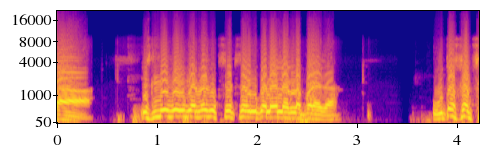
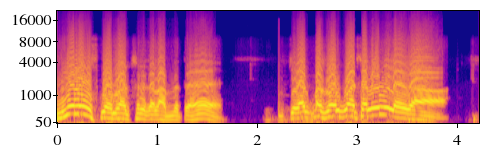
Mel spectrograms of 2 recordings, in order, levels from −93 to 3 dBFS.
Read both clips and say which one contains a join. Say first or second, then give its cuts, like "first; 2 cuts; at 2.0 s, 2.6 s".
second; 1 cut; at 2.2 s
